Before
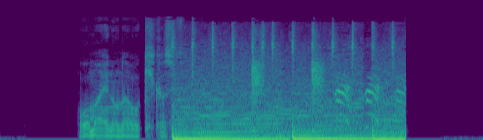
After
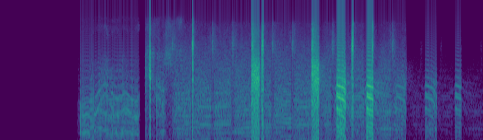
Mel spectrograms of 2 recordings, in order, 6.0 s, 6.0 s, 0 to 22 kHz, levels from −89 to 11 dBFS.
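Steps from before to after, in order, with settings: high-pass 460 Hz 24 dB/octave; tilt shelf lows -7 dB, about 670 Hz; echo from a far wall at 190 m, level -19 dB; level held to a coarse grid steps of 23 dB; polarity switched at an audio rate 250 Hz; trim +4 dB

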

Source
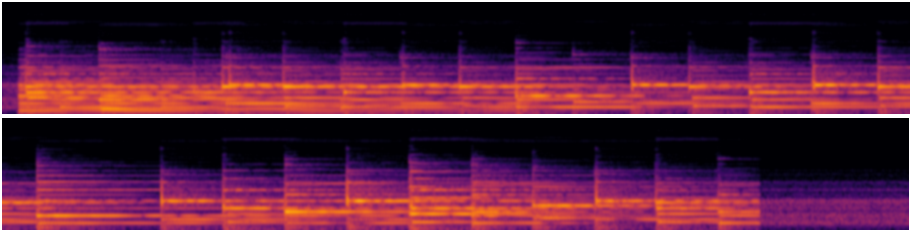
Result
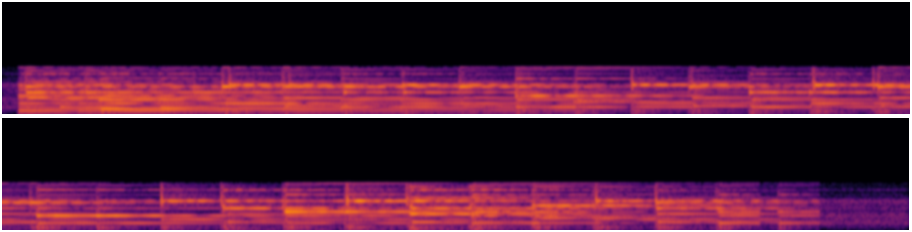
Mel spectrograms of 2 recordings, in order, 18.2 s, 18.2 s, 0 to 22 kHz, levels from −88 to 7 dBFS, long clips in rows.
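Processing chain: brick-wall FIR low-pass 2 kHz; peaking EQ 110 Hz +9.5 dB 0.22 oct; on a send: delay 598 ms -4.5 dB; on the sum: trim -7 dB

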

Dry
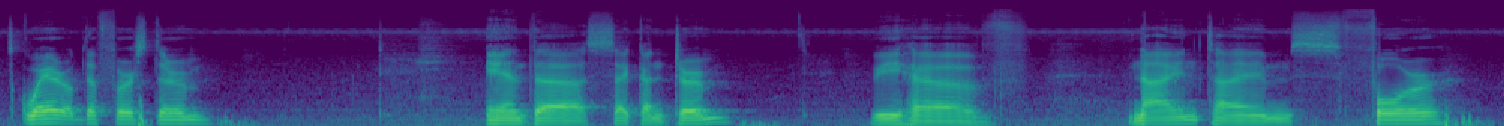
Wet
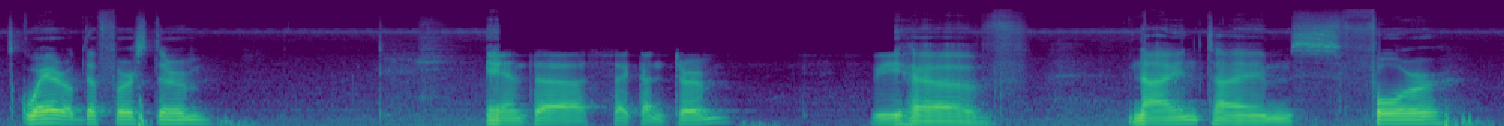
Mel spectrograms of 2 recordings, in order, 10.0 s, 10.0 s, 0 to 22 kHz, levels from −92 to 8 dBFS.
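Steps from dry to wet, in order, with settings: 3.33–5.97 s: rippled Chebyshev low-pass 3.7 kHz, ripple 6 dB; trim +2.5 dB

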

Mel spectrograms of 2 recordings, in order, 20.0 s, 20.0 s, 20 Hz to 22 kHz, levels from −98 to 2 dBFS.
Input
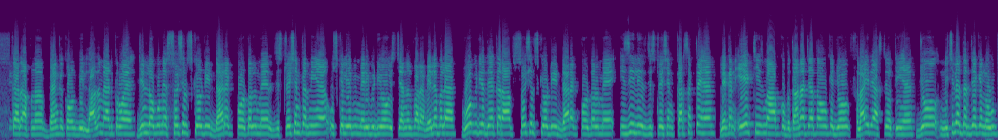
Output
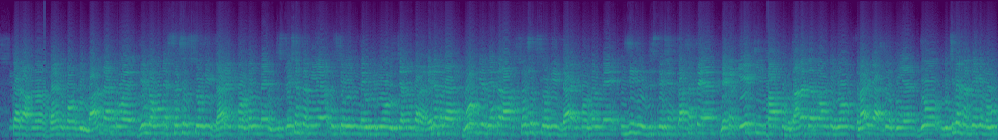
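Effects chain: spectral sustain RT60 1.09 s; power-law waveshaper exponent 0.5; treble shelf 4.9 kHz -9.5 dB; frequency-shifting echo 476 ms, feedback 49%, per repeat -41 Hz, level -12.5 dB; buffer glitch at 0.86/15.32 s, samples 256, times 8; upward expansion 1.5:1, over -34 dBFS; trim -5.5 dB

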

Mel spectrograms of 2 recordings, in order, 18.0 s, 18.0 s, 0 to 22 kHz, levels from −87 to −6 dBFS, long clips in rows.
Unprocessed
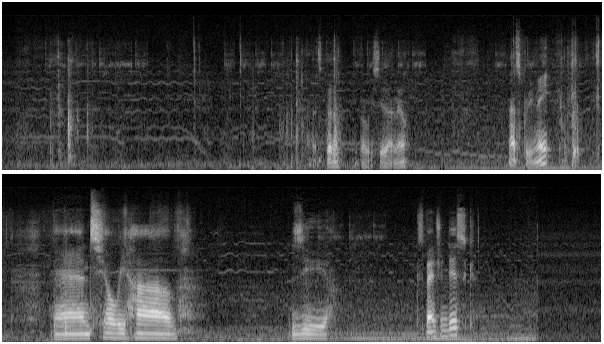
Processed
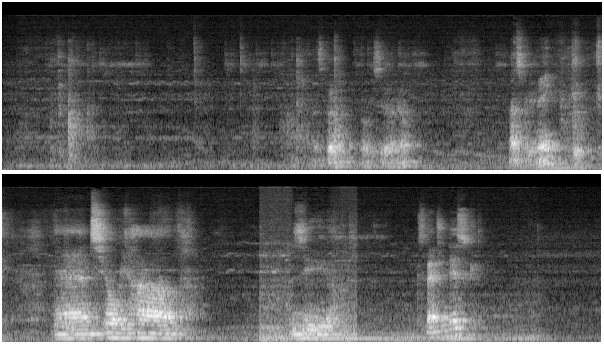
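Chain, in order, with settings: reverberation RT60 0.65 s, pre-delay 4 ms, DRR -6 dB; 12.86–14.33 s: level flattener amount 50%

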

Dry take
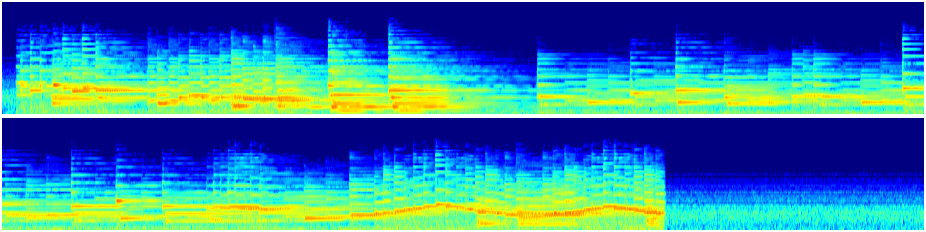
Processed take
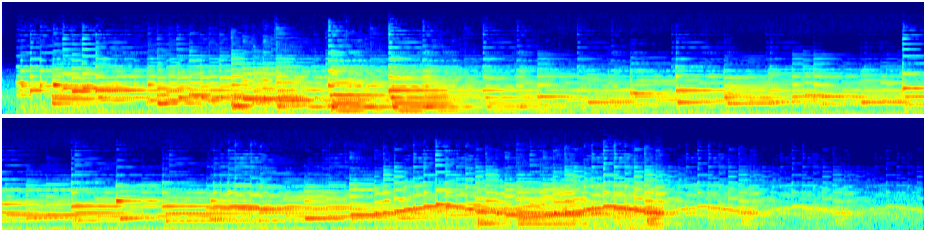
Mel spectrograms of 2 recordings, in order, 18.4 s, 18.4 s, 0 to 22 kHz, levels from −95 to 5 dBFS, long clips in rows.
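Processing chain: high-order bell 4 kHz -10.5 dB; on a send: feedback delay 942 ms, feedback 47%, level -11 dB; on the sum: trim +6.5 dB

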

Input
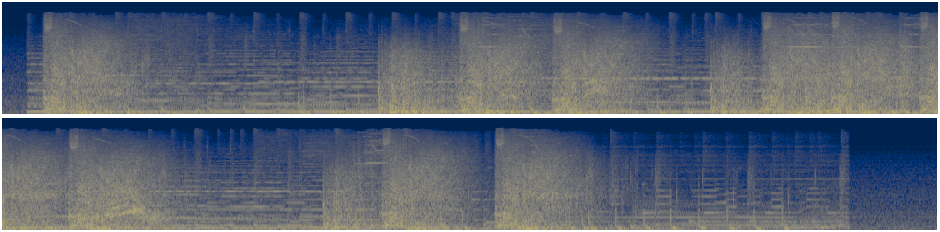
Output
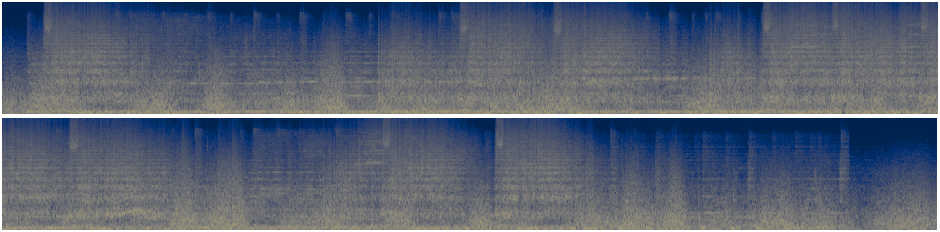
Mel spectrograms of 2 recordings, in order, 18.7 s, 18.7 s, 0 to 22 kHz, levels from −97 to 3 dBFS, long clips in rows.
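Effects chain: comb filter that takes the minimum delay 1.7 ms; wind noise 420 Hz -31 dBFS; hard clipper -31.5 dBFS, distortion -4 dB

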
